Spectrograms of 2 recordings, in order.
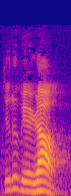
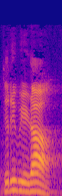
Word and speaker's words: திருவிழா: திருவிழா. ழா. அந்த ழா உச்சரிப்பு தொண்டையில் இருந்து திருவிழா.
